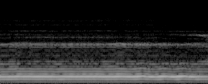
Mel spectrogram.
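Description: A man's voice reciting the Quran, holding one long, steady note on the drawn-out last syllable of a verse.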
